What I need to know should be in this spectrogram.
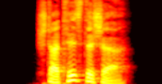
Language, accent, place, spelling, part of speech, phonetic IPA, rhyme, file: German, Germany, Berlin, statistischer, adjective, [ʃtaˈtɪstɪʃɐ], -ɪstɪʃɐ, De-statistischer.ogg
- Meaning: inflection of statistisch: 1. strong/mixed nominative masculine singular 2. strong genitive/dative feminine singular 3. strong genitive plural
